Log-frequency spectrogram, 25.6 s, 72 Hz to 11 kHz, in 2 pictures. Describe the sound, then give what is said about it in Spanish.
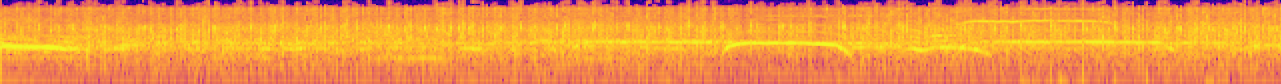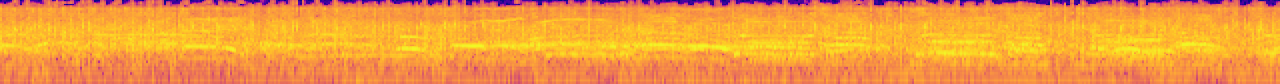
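Sustained applause and cheering from a large crowd of fellow athletes in the Olympic Village at Rio 2016, welcoming an athlete with a record seven Olympic participations; steady and dense throughout, with scattered shouts and whistles rising above the clapping. “En Río 2016 fue la despedida que comenzó, como no podía ser de otra manera, con una gran ovación.”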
